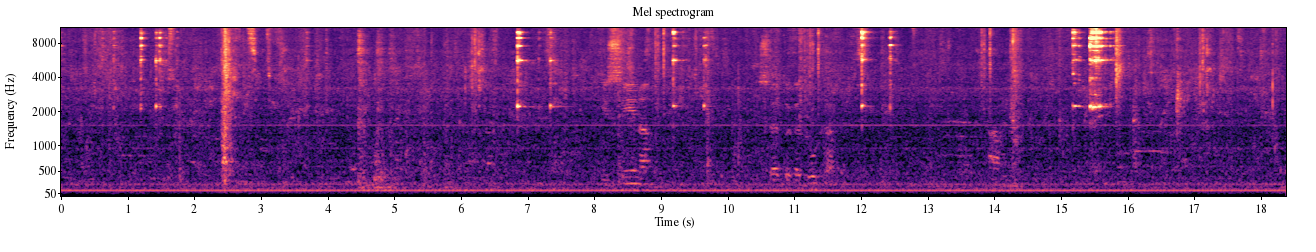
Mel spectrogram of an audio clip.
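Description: A man speaks quietly.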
